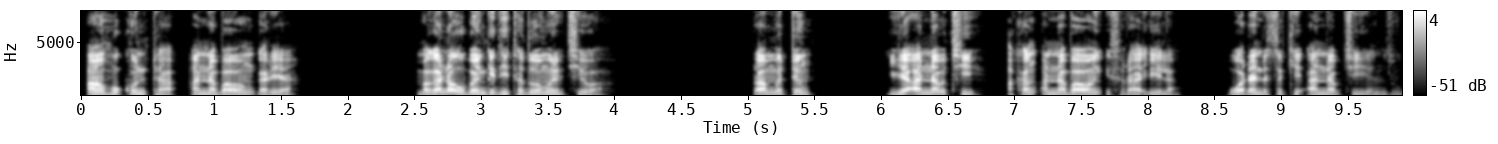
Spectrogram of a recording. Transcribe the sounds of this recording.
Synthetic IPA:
ʔa˦ŋɦʊ˦kʷʊ˨nta˨ʔa˦nːɐ˨baː˦wɐ˦ŋkʼɐ˦ɽjaː˦ | mɐ˨ɡɐ˦na˨ʔʊ˨bɐ˦ŋɡʲɪ˦d͡ʒiː˨ta˦zoː˦mɐ˦na˨t͡ʃeː˦˨waː˨ | ɗɐ˦mːʊ˨tʊ˦˨m | jaː˦ʔa˦nːɐ˦bt͡ʃiː˨ʔa˨kɐ˦ŋʔa˨nːɐ˦baː˦wɐ˦ŋʔɪ˨sɾaː˦ʔiː˦la˨ | wɐ˦ɗɐ˨nda˨sʊ˦kʲeː˨ʔa˦nːɐ˦b̚t͡ʃiː˨jɐ˨nzu˦ʔ

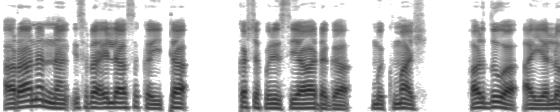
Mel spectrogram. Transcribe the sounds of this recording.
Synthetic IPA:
ʔa˨ɽaː˦nɐ˦nːɐ˦ŋʔɪ˨sɾaː˦ʔi˦laː˦sʊ˦ka˨ji˦ta˦ | kɐ˦ʃe˨ɸɪ˦lɪ˦stɪ˦jaː˦waː˦dɐ˨ɡa˨ | mʊ˨kma˦˨ʃ | ha˦rzʊ˦waː˨ʔa˨jːɐ˦lɔ˦˨m

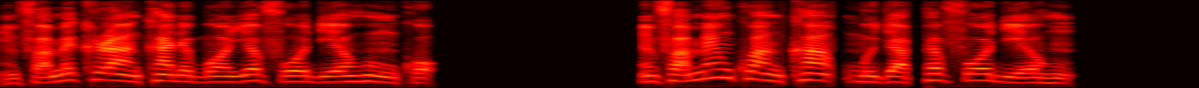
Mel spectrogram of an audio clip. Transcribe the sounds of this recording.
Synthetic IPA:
m̩˨fa˨mɪ̃˦kʰɾa˦˨ŋ̩˨kʰã˦dɪ̃˨bɔ̃˨n˨jɛ˦fʊ˦ɔ˦dɪ˨ɛ˦ɦʊ̃˦ŋ̩˨kʰɔ˦ | m̩˨fa˨mɪ̃˦ŋ̩˦kʷʰã˦ŋ̩˨kʰã˦bʊ̃˨d͡ʑa˨pʰɛ˦fʊ˦ɔ˦dɪ˨ɛ˨˦ɦʊ̃˦

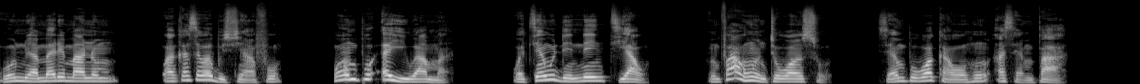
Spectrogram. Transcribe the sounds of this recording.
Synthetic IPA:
wɔ̃˦n˦nũ˨a˨mæ̃˦ɾi˦mã˦nʊ̃˦m | wɔ̃˨ŋ˨ka˦sa˦wæ˦bu˨sɥ̃a̰˨fʊ˦ | wɔ̃˦m̩˦pʊ˦ʔæ˦ji˨wa˨mã̰˨ | wɔ˨tʰɪ˦ɛ̃˦wʊ̃˦dɪ̃˨n˦nɪ̃˦n̩˦tʰi˨a˨ʊ̰˨ | m̩˨fa˦wɔ˨hʊ̃˦n̩˨tʰʊ˦wɔ̃˦n̩˦sʊ̰˨ | sɛ˨m̩˦pʊ˦wɔ˦kʰã˨wɔ̃˨ɦʊ̃˦ʔa˦sɛ̰̃˨m̩˨pʰaː˦˨

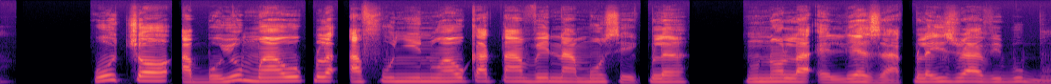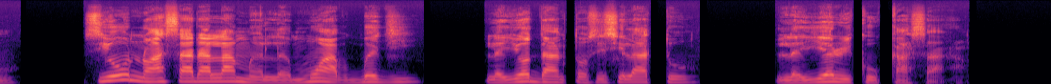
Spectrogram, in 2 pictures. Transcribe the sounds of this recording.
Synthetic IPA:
wo˦t͡ʃɔ˦a˨bo˨jo˦m̃˨a˨wo˦k͡plɛ˦a˨fu˦ɲĩ˦nũ˦a˨wo˦ka˦t̪ã˦ve˦nã˦mo˦se˨k͡plɛ˦ | nũ˦nɔ̃˦la˦ʔe˨li˦ɛ˦za˨k͡plɛ˦i˦s̬ɾa˦e˨lvi˦bu˦bu˨ | si˨wo˦nɔ̃˨a˨sa˦ɖa˦la˦mɛ̃˨lɛ˨mo˦a˨bɡ͡bɛ˦d͡ʑi˦ | lɛ˨jɔ˦d̪ã˨nt̪ɔ˨si˨si˦la˦t̪o˦ | lɛ˨je˦ɾi˦ko˨ka̰˨sa̰˨

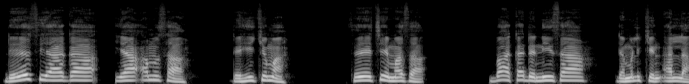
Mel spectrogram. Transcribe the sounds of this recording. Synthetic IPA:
da˨jeː˦su˨jaː˦ɡa˦jaː˦ʔa˦msa˨ | da˨ɦɪ˦kʲɪ˦maː˨ | se˦jaː˦t͡ʃeː˦˨mɐ˦s̬a˨ | baː˦˨ka˦da˨niː˦saː˦ | da˨mʊ˦lkʲɪ˨ŋʔa˦lːa̰˨

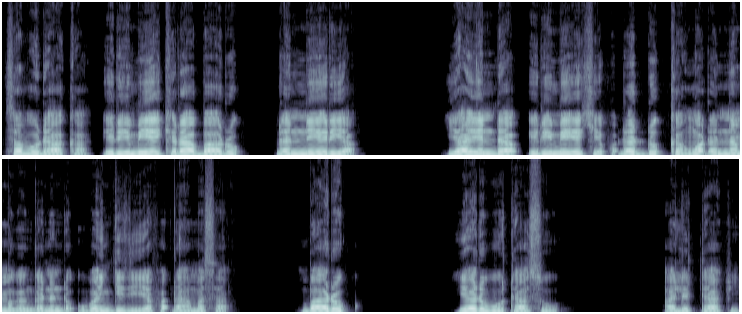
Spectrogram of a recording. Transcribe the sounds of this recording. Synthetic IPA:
sɐ˦boː˨da˨ha˦ka˨ʔɪ˨ɾɪ˨mɪ˦jaː˦kʲɪ˦ɾaː˦baː˨ɾʊ˦˨k̚ɗɐ˦nːeː˦ɾɪ˦ja˨ | jaː˨jɪ˦nda˨ʔɪ˨ɾɪ˦mɪ˦je˨jɐ˦kʲeː˨ɸɐ˦ɗɐ˦rdʊ˦kːɐ˨ŋwɐ˦ɗɐ˨nːɐ˦mːɐ˨ɡɐ˨ŋɡɐ˨nɪ˦nda˨ʔʊ˨bɐ˦ŋɡʲɪ˦d͡ʒiː˨jaː˦ɸɐ˦ɗa˨mɐ˦sa˨ | baː˨ɾʊ˦k̚ | jaː˦ɾʊ˦buː˨taː˦su˦ | ʔa˨lɪ˦tːaː˦ɸiː˨

